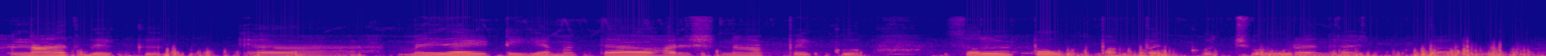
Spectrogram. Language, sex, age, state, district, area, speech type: Kannada, female, 18-30, Karnataka, Koppal, rural, spontaneous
